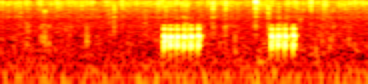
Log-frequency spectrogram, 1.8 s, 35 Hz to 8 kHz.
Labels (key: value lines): label: biophony, damselfish
recorder: SoundTrap 600 or HydroMoth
